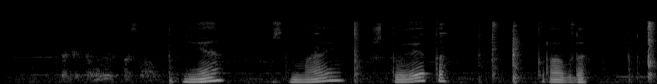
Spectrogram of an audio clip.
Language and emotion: Russian, neutral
